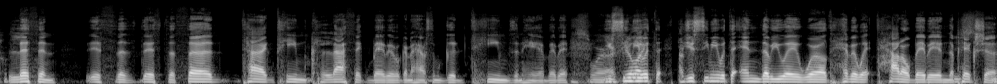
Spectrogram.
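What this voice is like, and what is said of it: Dusty Rhodes impression. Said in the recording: “you do a Dusty Rhodes impersonation, you got to put like an echo on it”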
